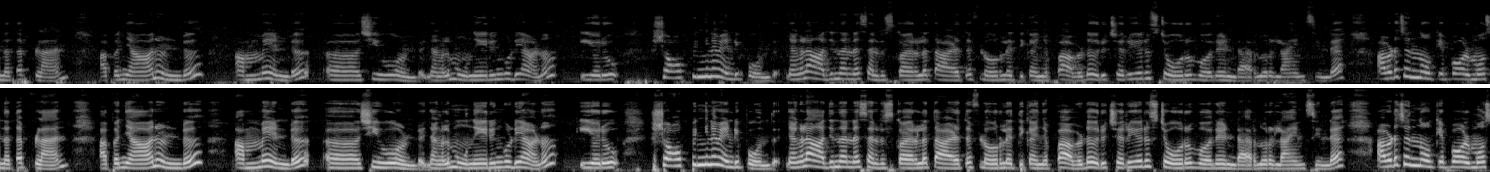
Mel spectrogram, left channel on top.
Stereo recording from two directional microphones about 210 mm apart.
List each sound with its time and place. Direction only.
0.0 s speech: 40° right (ahead or behind)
